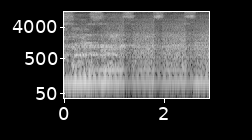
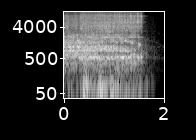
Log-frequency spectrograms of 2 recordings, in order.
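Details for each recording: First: 1981 DeLorean with 4,690 miles, sitting since 1997, brought back to life with fuel and carb spray down the intake. Idles steadily and revs cleanly with no ticking, knocking or rattles; sounds fantastic, engine healthy. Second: 1981 DeLorean with 4,690 miles, sitting since 1997. About 1.5 seconds of steady starter cranking with a faint cough and no catch. Spark is present: cranks but no start.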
